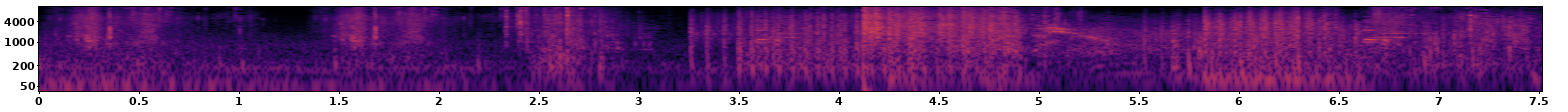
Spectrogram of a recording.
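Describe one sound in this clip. A man talks with animation into a microphone.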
